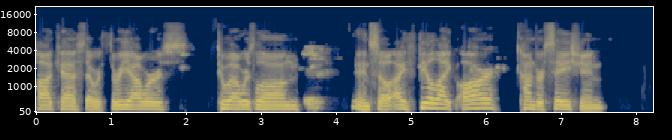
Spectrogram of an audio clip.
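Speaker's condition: No condition

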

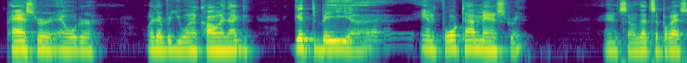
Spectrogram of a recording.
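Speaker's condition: Cerebral palsy; unable to walk

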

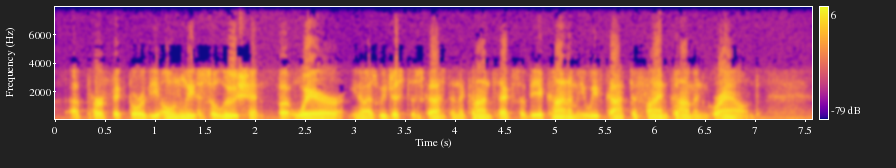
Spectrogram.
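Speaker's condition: No condition

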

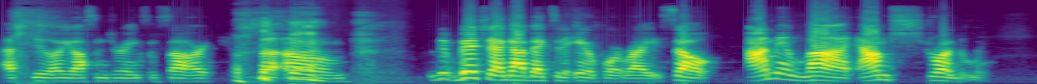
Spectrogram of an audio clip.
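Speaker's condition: No condition

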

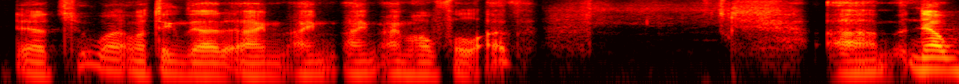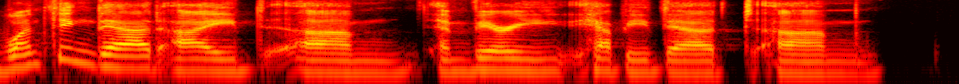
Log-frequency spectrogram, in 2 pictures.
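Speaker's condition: No condition

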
